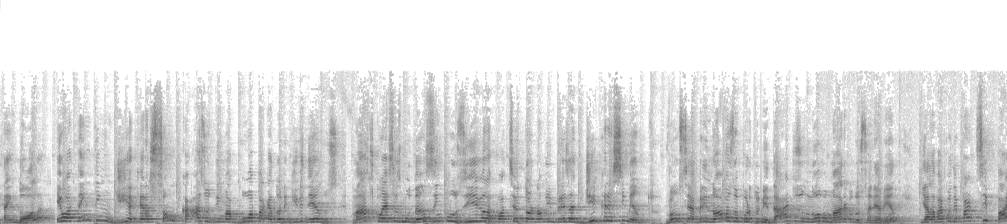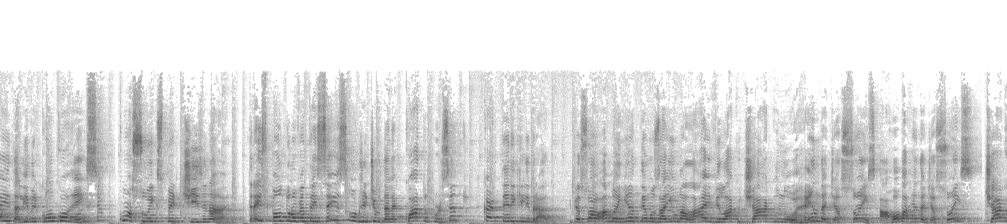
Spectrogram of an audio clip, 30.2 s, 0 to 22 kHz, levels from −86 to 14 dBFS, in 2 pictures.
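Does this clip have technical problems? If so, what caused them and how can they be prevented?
Yes: a block of digital silence at 11.40 s, about 13 ms of zeros with abrupt edges, heard as a tick or dip rather than a faded dropout. Give the audio thread larger buffers or higher priority so every output buffer is filled on time.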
